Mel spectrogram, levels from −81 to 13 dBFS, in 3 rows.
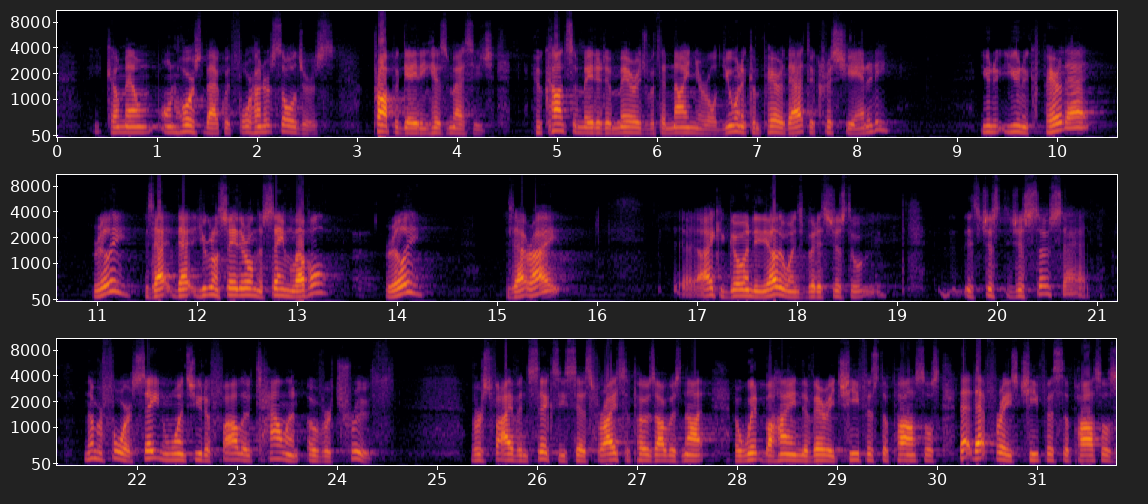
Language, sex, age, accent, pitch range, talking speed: English, male, 40-59, American, 135-165 Hz, 180 wpm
